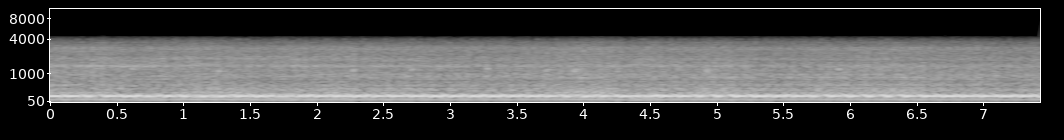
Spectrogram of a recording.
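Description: Steady low idle with an uneven, stumbling beat about three times a second; sounds like a cylinder dropping out, a misfire.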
